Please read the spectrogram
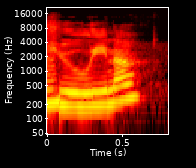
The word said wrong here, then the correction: Kuleana: Kuleana. – That's pretty good.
